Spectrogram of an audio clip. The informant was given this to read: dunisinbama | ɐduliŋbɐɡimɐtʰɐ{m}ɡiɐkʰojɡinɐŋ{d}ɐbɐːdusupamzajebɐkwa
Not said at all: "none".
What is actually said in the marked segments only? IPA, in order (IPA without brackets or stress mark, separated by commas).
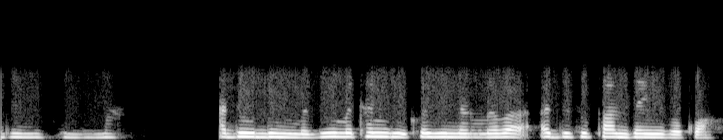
ŋ, n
